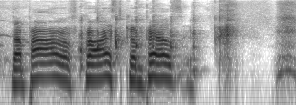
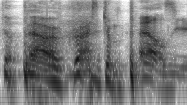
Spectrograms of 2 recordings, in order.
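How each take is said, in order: First: Slow high megaphone call; drawn out, high and slow, over a loudspeaker; through a megaphone. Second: Loud high booming call; through a megaphone. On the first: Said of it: "He's like". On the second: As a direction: boom it out like a police megaphone. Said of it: "He's got a megaphone". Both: Pretend.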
